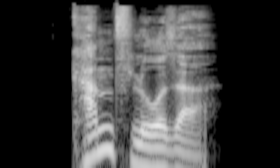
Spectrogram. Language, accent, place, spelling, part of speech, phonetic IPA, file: German, Germany, Berlin, kampfloser, adjective, [ˈkamp͡floːzɐ], De-kampfloser.ogg
- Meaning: inflection of kampflos: 1. strong/mixed nominative masculine singular 2. strong genitive/dative feminine singular 3. strong genitive plural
